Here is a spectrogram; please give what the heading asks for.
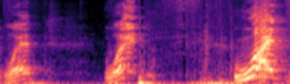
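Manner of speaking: rising to a loud high what; confused. Retold or imitated. Not understanding the dentist, building to loud high. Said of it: "So I was like".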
